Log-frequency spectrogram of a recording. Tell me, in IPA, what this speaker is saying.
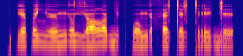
pʲɛpɛ ʎʏmʲo vʲɒlˠʏbit pomʲʌhɛztɪz tri ɡɪ

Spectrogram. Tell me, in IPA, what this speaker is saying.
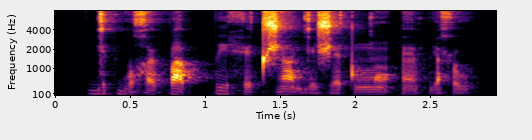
ɡe˥tbu˨˩ ʁɘ˩˥pa˥˩ pːi˥˧ he˥˩t ʒã˥˧ɡe˨˩ʒɛ˩˥t ŋ͡mõ˥˧ ʔɛ̃˥˩pi˩˥ħu˨˩

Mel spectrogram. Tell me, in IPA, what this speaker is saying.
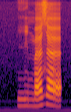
ɦimæzæ

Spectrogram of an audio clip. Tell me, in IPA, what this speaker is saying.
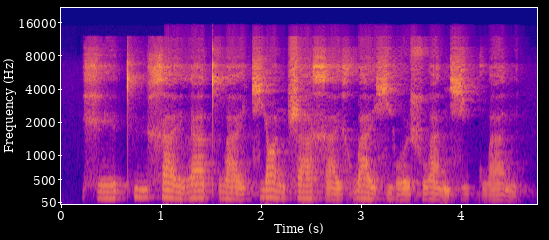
xe˨˦ɪ̯t̪ʰy˦xa˥˨ɪ̯ lä˥˨t̪ʰwa˨˩ɪ̯ t͡ɕjɑ˥˨ŋʂä˦ xa˨˩ɪ̯xwa˥˨ɪ̯ɕjo˨˩ʊ̯ ʂwa˥˨nɕi˥˨kwa˥˨n

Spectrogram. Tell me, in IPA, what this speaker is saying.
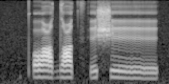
pʼɔːdˤet͡sʼɪ ʃɪː

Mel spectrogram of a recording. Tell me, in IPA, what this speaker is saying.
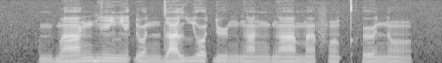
mbã ŋɡĩʎĩɗo ndalʎo ɗʉŋɡã ŋɡãmɐ̃fõ kʼɵnõ

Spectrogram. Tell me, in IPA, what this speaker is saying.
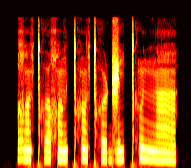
ʁɔ̃ǀʰoχõɡǀʰɔ̃ ǀʰoɖ͡ʐiǀʰũn ŋã

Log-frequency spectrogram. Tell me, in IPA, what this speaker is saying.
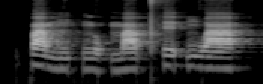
pa˥˧mĩ˨k̚n̪o˨ʔma˧ pʰe˦ʔ n̪wa˧

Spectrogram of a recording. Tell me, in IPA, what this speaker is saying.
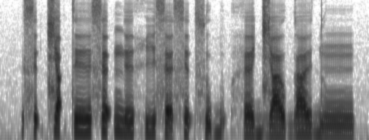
sʰɪ˦ʔt͡ɕä˦ʔte˦ɪ̯ sɛ˦ʔŋe˨ɪ̯hi˨ sʰɛ̰˦˨ sʰɪ˦ʔsʰṵ˦˨ bʊ˦ʔhɛ˨d͡ʑa˨ʊ̯ ɡa˦ɪ̯ dũ˨

